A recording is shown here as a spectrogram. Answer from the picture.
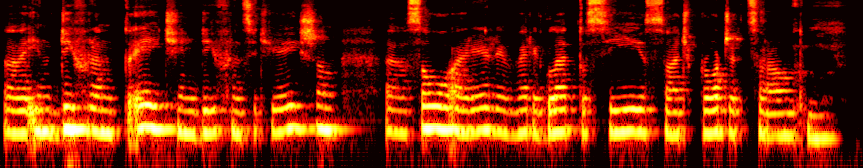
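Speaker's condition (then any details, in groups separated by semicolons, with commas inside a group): No condition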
